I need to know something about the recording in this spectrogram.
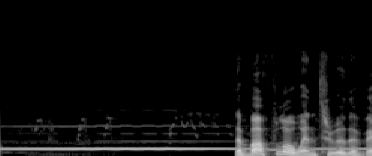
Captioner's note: wind instrument blowing gently; birds twittering distantly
